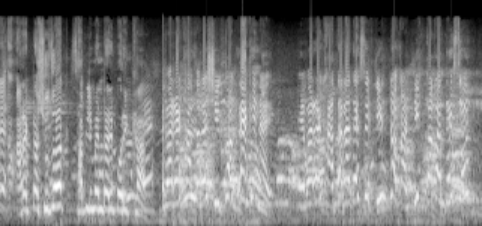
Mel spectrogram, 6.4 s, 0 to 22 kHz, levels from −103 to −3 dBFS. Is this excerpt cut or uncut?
cut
